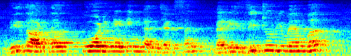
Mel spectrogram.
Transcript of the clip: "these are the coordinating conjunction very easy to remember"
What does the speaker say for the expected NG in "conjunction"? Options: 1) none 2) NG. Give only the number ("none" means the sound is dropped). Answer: 1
